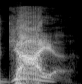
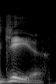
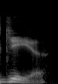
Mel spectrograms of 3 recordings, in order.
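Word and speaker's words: Gaea: here's the thing so when the name is spelled g-e or not g e g a e a it's Gia you can look it up it's Gia um sometimes even Gia uh and when it's spelled g-a-i-a sure maybe I don't know I don't care uh but the thing is it's Greek it's not English so keep that in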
